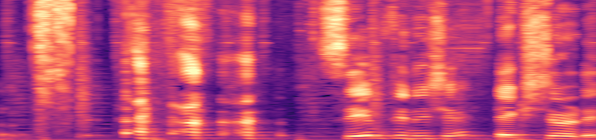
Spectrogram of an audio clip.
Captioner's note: laughs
